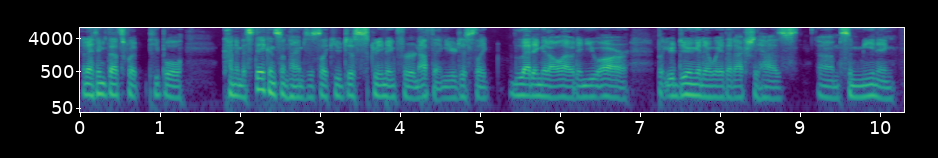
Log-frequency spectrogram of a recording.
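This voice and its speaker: A man's voice: fairly low pitch, flat delivery, a little fast, a little mellow, dry recording, studio quality. A middle-aged man speaking as a podcast guest, reflective and rambling with plenty of fillers. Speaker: podcast guest, punk musician. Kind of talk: casual interview talk.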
